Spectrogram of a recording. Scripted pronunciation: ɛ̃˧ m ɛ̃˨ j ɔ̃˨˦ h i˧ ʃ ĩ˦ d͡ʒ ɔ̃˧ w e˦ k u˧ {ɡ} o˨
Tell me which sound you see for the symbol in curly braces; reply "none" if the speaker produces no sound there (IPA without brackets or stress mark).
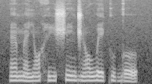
ɡ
